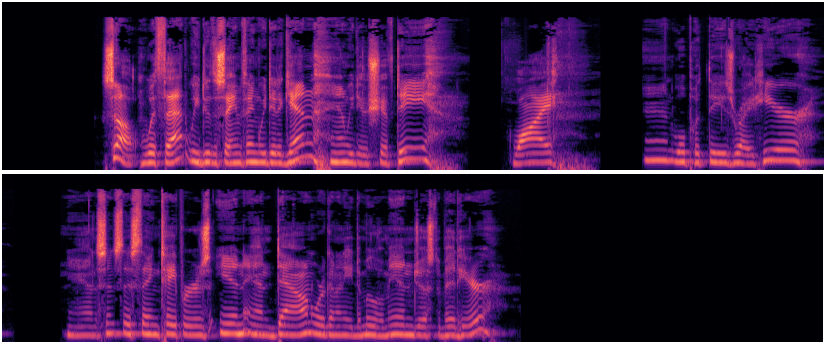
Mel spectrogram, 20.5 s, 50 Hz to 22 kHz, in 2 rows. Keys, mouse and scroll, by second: 0.1 shift+middle click, 6.0 shift+d, 10.9 middle click, 16.0 click, 17.4 right click, 17.6 scroll up 5, 17.8 middle click, 18.2 right click, 18.4 click, 19.3 right click, 19.6 click, 20.0 scroll up 5, 20.2 shift+middle click.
